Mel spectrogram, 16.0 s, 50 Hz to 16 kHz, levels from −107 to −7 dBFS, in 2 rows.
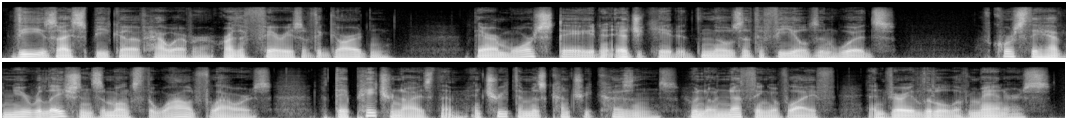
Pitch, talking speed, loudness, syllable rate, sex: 90 Hz, 205 wpm, -22 LUFS, 5.7 syllables/s, male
